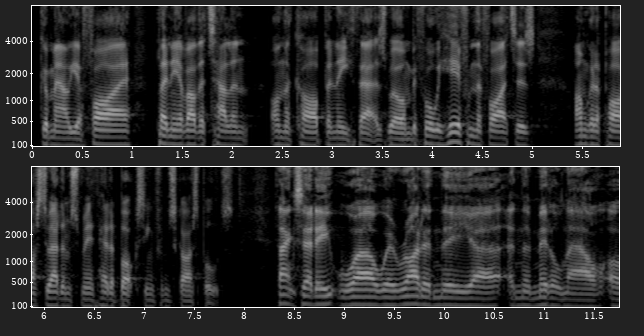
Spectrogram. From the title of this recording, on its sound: Nov 2 launch press conference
